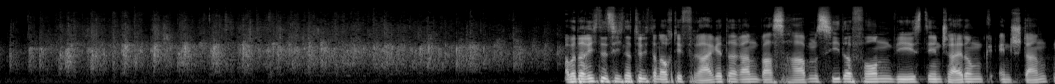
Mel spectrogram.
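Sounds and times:
audience applause: 0.0s - 5.8s
speech: 5.7s - 10.5s.

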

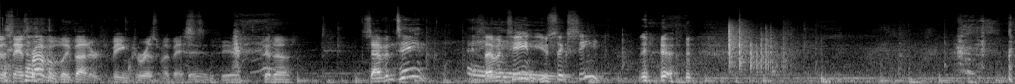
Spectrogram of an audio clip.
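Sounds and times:
speech: 0.0s - 7.2s
laughter: 0.0s - 10.1s
dice thrown onto a table during a tabletop roleplaying game: 7.2s - 8.3s.

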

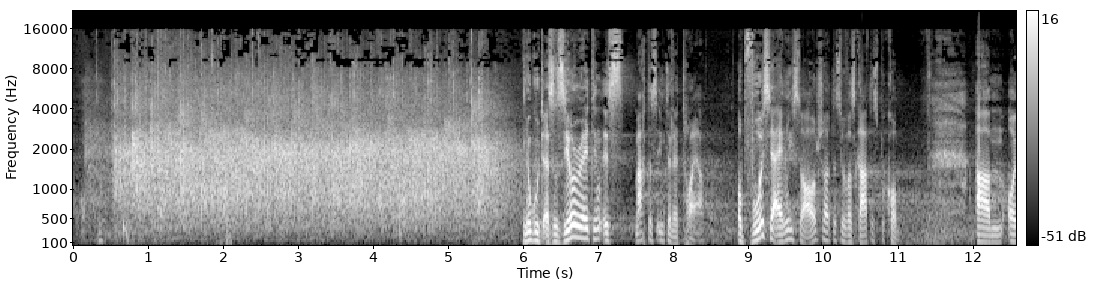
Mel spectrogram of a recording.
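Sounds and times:
audience applause: 0.0s - 6.0s
speech: 0.3s - 0.6s, 6.0s - 12.5s.

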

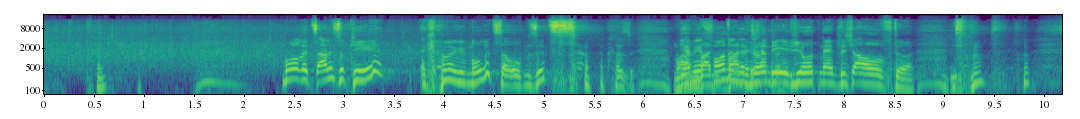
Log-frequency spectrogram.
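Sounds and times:
audience applause: 0.0s - 5.2s
speech: 0.5s - 0.8s, 2.4s - 10.1s.

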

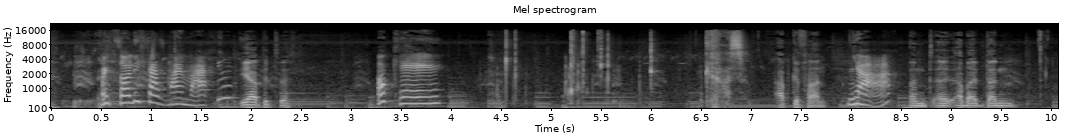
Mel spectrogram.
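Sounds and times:
speech: 0.6s - 2.6s, 3.3s - 4.6s, 6.8s - 9.8s
cracking snaps from pressing hard on a wooden instrument: 4.4s - 7.2s, 9.8s - 10.0s.

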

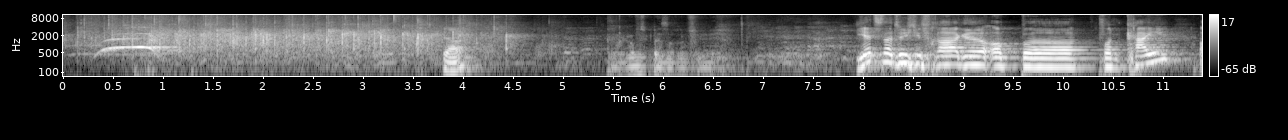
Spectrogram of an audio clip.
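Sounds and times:
audience applause: 0.0s - 5.3s
speech: 3.8s - 4.2s, 5.7s - 6.8s, 7.9s - 11.3s
laughter: 4.6s - 5.6s, 6.8s - 8.1s.

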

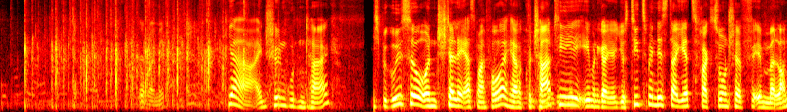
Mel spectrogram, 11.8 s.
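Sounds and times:
audience applause: 0.2s - 4.6s
speech: 2.1s - 11.8s.

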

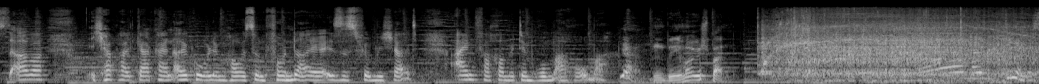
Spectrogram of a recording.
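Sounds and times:
speech: 0.0s - 7.6s
kitchen mixer running: 7.6s - 10.3s.

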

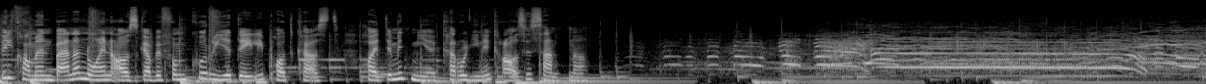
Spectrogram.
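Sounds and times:
speech: 0.1s - 6.1s
crowd cheering: 6.2s - 12.0s.

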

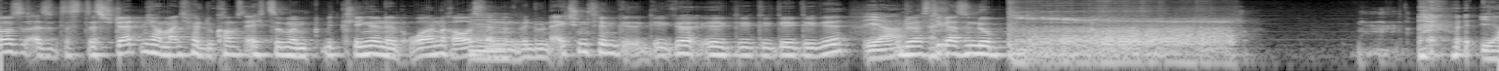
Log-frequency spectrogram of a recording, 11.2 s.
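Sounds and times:
speech: 0.0s - 8.7s, 10.9s - 11.2s
burp: 7.6s - 9.5s, 10.2s - 10.8s.

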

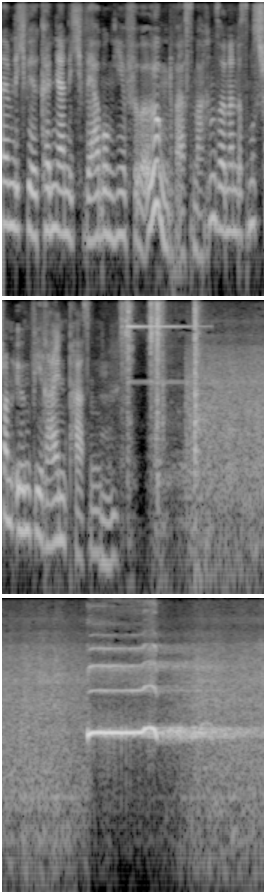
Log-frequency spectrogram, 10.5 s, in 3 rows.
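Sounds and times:
speech: 0.0s - 5.3s
sharp clanks: 5.1s - 6.3s
train rumbling on rails: 5.8s - 10.4s
train whistle blast: 8.1s - 10.4s.

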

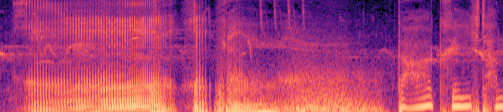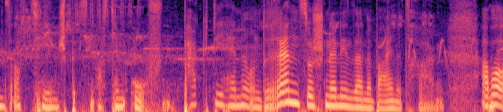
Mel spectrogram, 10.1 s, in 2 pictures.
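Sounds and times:
giant snoring loudly: 0.0s - 3.9s
speech: 4.5s - 10.0s.

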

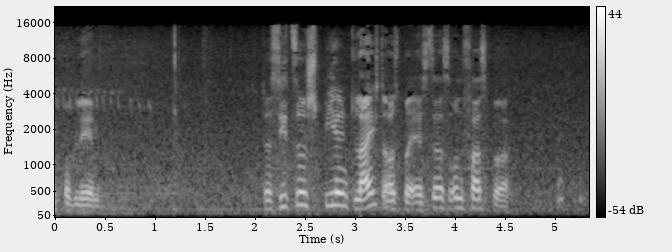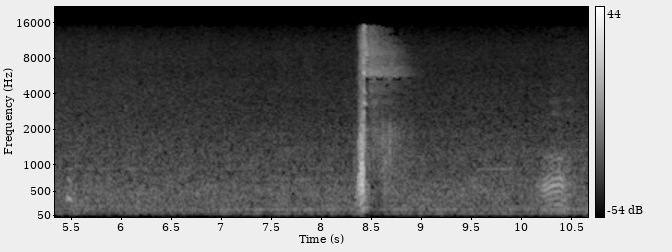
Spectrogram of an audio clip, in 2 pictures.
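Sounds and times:
speech: 0.0s - 0.7s, 2.1s - 5.2s
golf club striking a ball on a mild slice: 8.4s - 9.0s.

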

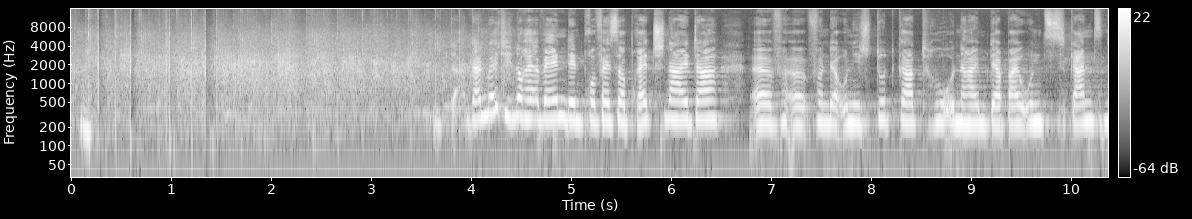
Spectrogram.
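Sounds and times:
hand clapping: 0.0s - 4.5s
speech: 0.1s - 0.5s, 3.7s - 10.3s.

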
